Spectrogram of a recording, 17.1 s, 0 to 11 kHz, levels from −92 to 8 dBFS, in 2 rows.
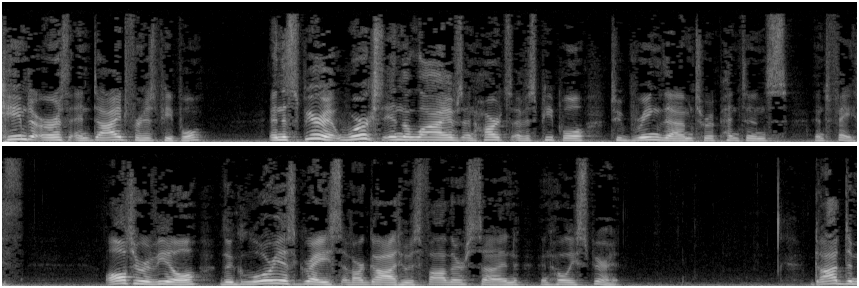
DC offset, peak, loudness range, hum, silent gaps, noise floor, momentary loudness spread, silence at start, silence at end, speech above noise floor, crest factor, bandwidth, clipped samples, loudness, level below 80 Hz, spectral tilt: under 0.1%; -4 dBFS; 9 LU; none; none; -46 dBFS; 13 LU; 0 s; 0 s; 24 dB; 20 dB; 10.5 kHz; under 0.1%; -23 LUFS; -42 dBFS; -6.5 dB/octave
